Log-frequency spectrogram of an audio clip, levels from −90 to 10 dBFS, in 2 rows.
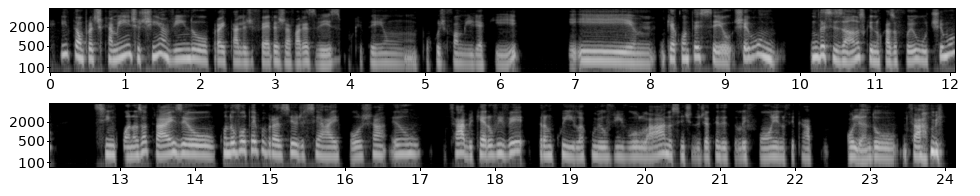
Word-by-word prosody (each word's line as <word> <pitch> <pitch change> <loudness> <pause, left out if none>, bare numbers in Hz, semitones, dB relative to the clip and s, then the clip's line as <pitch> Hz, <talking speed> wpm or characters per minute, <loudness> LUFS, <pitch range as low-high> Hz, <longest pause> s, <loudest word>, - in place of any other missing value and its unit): Então 250 -6 +3
praticamente 205 +4 +1
eu 205 - -1
tinha 245 +5 +1
vindo 190 -2 +1
pra 170 0 -1
Itália 155 -1 -2
de 150 +1 -9
férias 155 0 -1
já 150 - -3
várias 145 +1 -2
vezes, 130 +6 -5
porque 220 - -28
tenho 145 -2 -8
um 140 - -11
pouco - - -10
de 145 - -11
família 135 -3 -7
aqui. 125 0 -6 0.7
E 170 -2 +2
e - - +1 0.3
o - - -12
que 210 - +2
aconteceu? 200 - +1
Chegou 220 +5 +1
um 205 -8 +4 0.5
um 220 - +6
desses 225 -7 +3
anos, 170 +6 +2
que 185 - +1
no 165 - 0
caso 160 -1 0
foi 165 +1 -2
o 185 - +2
último, 235 - 0 0.5
5 185 -3 -2
anos 165 +4 0
atrás 200 -3 +5
eu 185 -4 +3
quando 210 0 +3
eu 220 - +6
voltei 245 +1 +4
para 240 - -7
o - - -3
Brasil, 190 0 +2
eu - - +1
disse: 175 +2 -6
"Ai, 160 -2 -1
poxa, 170 +5 -3
eu 195 0 -3 0.4
sabe, 205 -6 +4
quero 180 0 +3
viver 200 +5 +1 0.2
tranquila, 175 -3 -2
como 170 -2 -6
eu 155 0 0
vivo 155 0 -6
lá, 155 +5 +1
no 190 - +1
sentido 160 -3 -9
de 155 - -2
atender 150 -1 -4
telefone 150 +1 -5
e - - -4
não 150 - -7
ficar 155 -3 -10 0.5
olhando, 150 0 0 0.2
sabe, 180 +7 +6
175 Hz, 170 wpm, -25 LUFS, 155-200 Hz, 0.7 s, um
